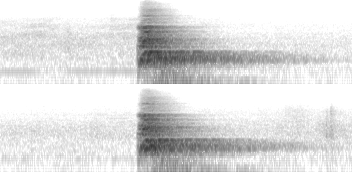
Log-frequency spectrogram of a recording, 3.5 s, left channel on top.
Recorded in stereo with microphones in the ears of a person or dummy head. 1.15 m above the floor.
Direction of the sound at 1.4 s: 20° left (ahead or behind).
